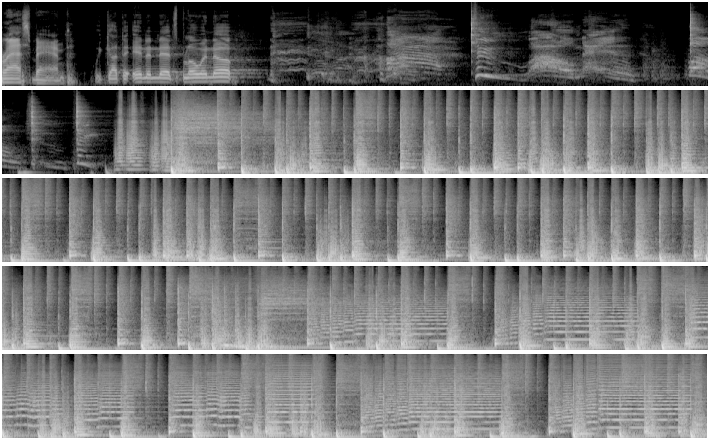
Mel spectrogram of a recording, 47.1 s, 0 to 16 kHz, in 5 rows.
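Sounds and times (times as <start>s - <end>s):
drum kit groove: 9.2s - 47.0s
brass band playing: 10.9s - 47.0s.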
